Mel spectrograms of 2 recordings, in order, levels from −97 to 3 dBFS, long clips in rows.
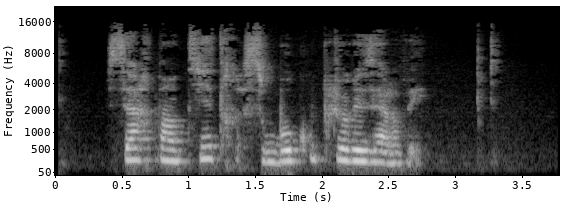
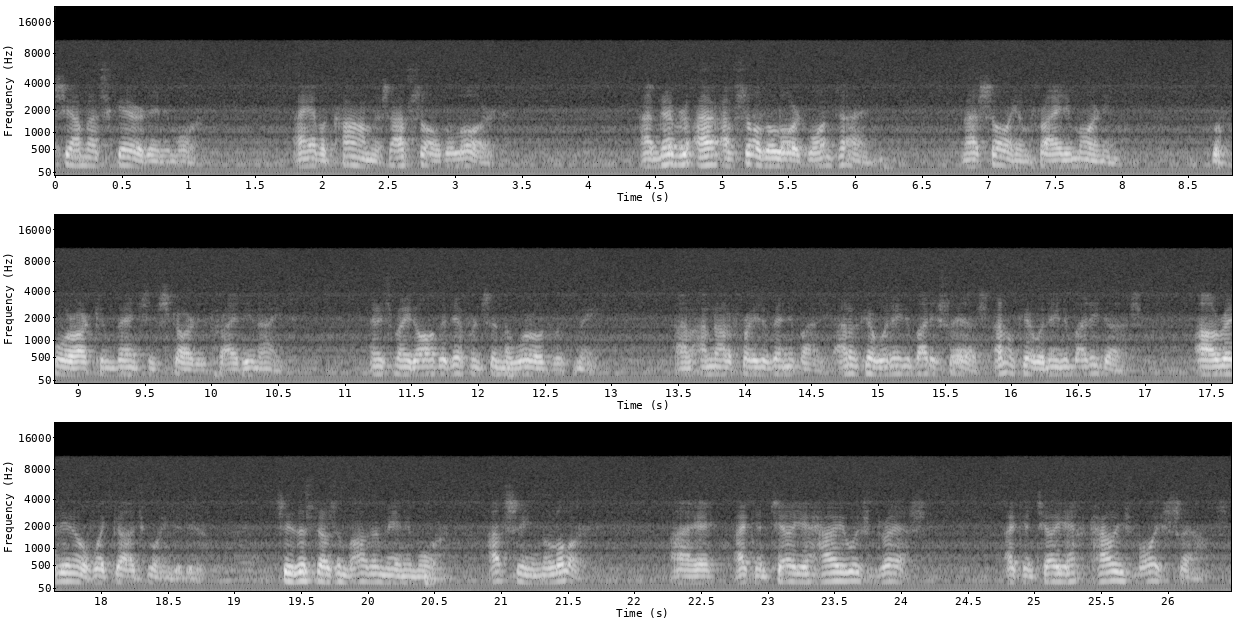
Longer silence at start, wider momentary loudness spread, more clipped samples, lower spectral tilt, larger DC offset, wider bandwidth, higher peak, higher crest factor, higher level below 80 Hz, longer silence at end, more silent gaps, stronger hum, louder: first, 0.4 s vs 0 s; second, 16 LU vs 22 LU; neither; second, -3.5 dB/octave vs -8 dB/octave; second, under 0.1% vs 0.7%; first, 15.5 kHz vs 11 kHz; second, -6 dBFS vs 0 dBFS; about the same, 18 dB vs 18 dB; second, -68 dBFS vs -52 dBFS; first, 0.5 s vs 0 s; neither; neither; second, -24 LUFS vs -18 LUFS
